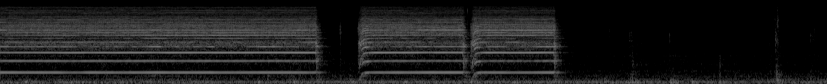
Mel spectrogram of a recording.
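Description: A Nike HyperAdapt 1.0 self-lacing shoe's lacing motor gives a steady, close electric whine in three bursts, one long and two short with brief gaps, lasting about five seconds before it stops and only faint clicks remain.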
